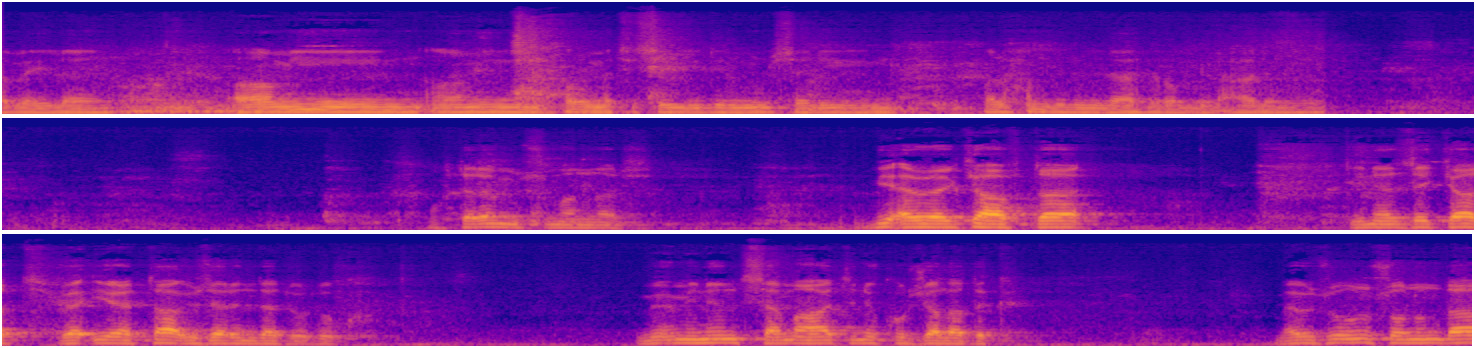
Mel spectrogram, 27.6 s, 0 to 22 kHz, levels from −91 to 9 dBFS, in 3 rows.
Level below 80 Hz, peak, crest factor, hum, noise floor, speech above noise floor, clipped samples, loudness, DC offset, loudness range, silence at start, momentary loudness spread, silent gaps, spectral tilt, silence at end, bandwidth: -40 dBFS; -2 dBFS; 22 dB; none; -52 dBFS; 30 dB; under 0.1%; -23 LUFS; under 0.1%; 10 LU; 0 s; 18 LU; none; -7 dB/octave; 0 s; 15 kHz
